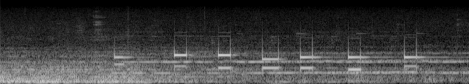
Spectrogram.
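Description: Telephone keypad dialing tones ring out as a quick series of short, evenly spaced electronic beeps over a faint low hiss, with no voices.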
